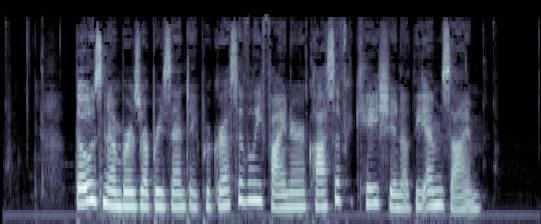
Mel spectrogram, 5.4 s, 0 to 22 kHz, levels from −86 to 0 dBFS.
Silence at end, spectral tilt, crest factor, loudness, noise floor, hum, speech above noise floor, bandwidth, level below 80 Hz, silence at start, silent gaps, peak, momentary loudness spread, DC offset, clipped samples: 0.6 s; -3 dB/octave; 16 dB; -18 LUFS; -56 dBFS; none; 38 dB; 16.5 kHz; -56 dBFS; 0.75 s; none; -2 dBFS; 10 LU; under 0.1%; under 0.1%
